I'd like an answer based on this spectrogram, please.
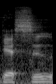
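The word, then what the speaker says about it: です: in Japanese is this but you can say Desu if you want to you can't pronounce the uh it's not a problem and if that makes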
